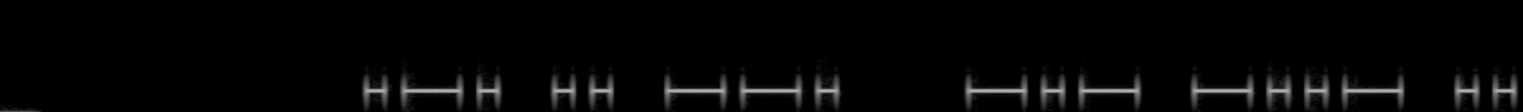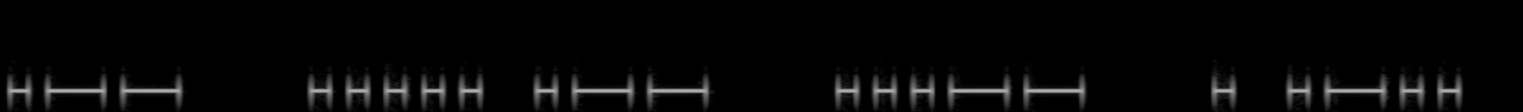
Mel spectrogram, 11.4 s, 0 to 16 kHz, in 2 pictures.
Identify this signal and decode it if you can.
Morse code, heard as a keyed tone, about 17 wpm, 700 Hz. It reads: RIG KX3 5W 3 EL
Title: K1USN SST QSO Practice 17wpm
